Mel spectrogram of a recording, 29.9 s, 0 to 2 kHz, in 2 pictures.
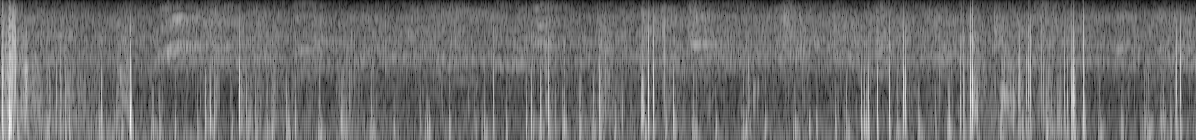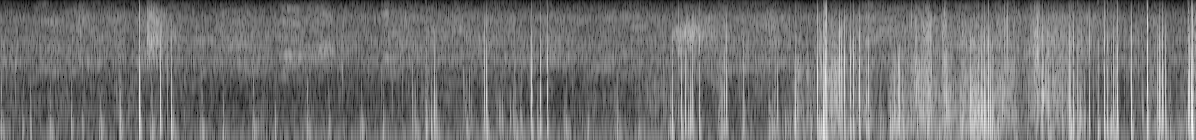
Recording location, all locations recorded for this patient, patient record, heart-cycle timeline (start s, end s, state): tricuspid valve (TV)
aortic valve (AV)+pulmonary valve (PV)+tricuspid valve (TV)
#Age: Adolescent
#Sex: Female
#Height: 161.0 cm
#Weight: 69.1 kg
#Pregnancy status: False
#Murmur: Absent
#Murmur locations: nan
#Most audible location: nan
#Systolic murmur timing: nan
#Systolic murmur shape: nan
#Systolic murmur grading: nan
#Systolic murmur pitch: nan
#Systolic murmur quality: nan
#Diastolic murmur timing: nan
#Diastolic murmur shape: nan
#Diastolic murmur grading: nan
#Diastolic murmur pitch: nan
#Diastolic murmur quality: nan
#Outcome: Abnormal
#Campaign: 2015 screening campaign
0.00	3.93	unannotated
3.93	4.07	S1
4.07	4.23	systole
4.23	4.36	S2
4.36	4.59	diastole
4.59	4.72	S1
4.72	4.89	systole
4.89	4.98	S2
4.98	5.30	diastole
5.30	5.40	S1
5.40	5.56	systole
5.56	5.69	S2
5.69	6.00	diastole
6.00	15.41	unannotated
15.41	15.62	S1
15.62	15.79	systole
15.79	15.90	S2
15.90	16.16	diastole
16.16	17.39	unannotated
17.39	17.53	S1
17.53	17.69	systole
17.69	17.78	S2
17.78	18.06	diastole
18.06	18.16	S1
18.16	18.33	systole
18.33	18.46	S2
18.46	18.77	diastole
18.77	29.90	unannotated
